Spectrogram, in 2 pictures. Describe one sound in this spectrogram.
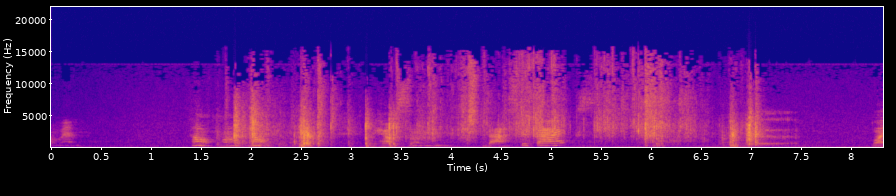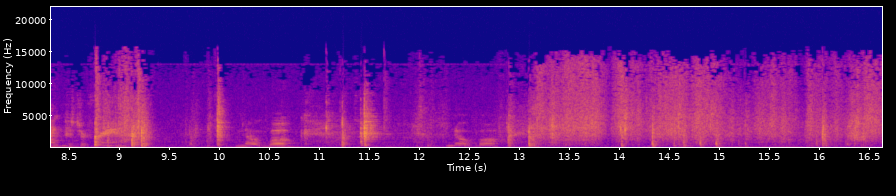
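Items rustle and clatter as they are pulled from a plastic bin.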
